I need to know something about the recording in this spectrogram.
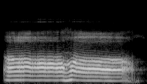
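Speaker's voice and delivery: ordinary delivery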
